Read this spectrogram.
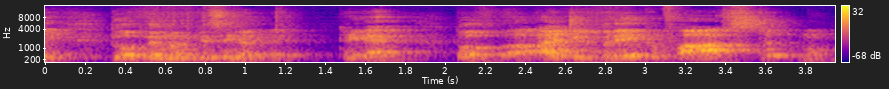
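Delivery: ordinary talk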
